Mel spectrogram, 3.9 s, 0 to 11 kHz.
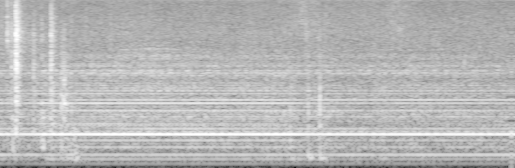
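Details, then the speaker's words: Dual 506 turntable with a broken, high-resistance phono cable, replacement cables tested through a small amp's phono input: steady low mains hum with faint buzz and no music; hum pickup in the phono cable. "And I've been just going through and testing different cables to see how they reject hum. And this one's not bad."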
